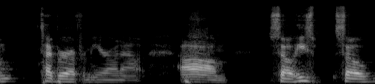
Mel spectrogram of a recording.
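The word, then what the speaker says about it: Tybura: I'm going to call him Biggie Boy Rosenstruck versus Tibera. – This is just a horrible card pronouncing names. Horrible up and down. – Tibera. That's how you say his name.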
